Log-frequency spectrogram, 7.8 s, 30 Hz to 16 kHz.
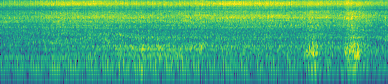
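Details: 1931 Willys, first start after engine reassembly, in neutral: an even, steady idle under heavy hiss with a couple of light throttle blips, running smoothly; normal idle.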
